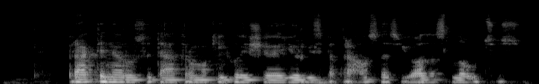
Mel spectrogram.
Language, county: Lithuanian, Vilnius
